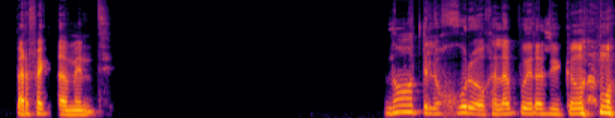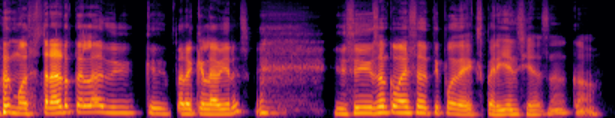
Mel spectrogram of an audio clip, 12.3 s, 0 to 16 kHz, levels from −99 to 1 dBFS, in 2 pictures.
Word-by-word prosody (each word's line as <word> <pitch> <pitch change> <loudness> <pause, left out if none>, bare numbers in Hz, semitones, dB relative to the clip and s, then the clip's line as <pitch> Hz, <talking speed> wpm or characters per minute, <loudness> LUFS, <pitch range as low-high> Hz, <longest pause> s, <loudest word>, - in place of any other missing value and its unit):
perfectamente. 140 -3 0 2.7
No, 205 +5 -1
te 190 -2 -3
lo 155 0 -6
juro, 175 -2 0
ojalá 150 +3 -2
pudiera 155 -3 0
así 150 -2 -6
como 160 +3 +1
mo 180 -4 +5
mostrártela 175 +4 +4
así 180 -2 -6
que 160 -3 -5
para 155 -1 +3
que 155 - -1
la 145 -1 +4
vieras. 185 +10 -2 0.8
Y 155 -4 -5
sí, 175 +3 0
son 185 +1 +4
como 190 -1 +2
ese 180 0 +1
tipo 170 -2 -4
de 135 - +2
experiencias, 135 0 -4
¿no? 90 +3 -10
Como. 150 +9 -12
160 Hz, 130 wpm, -21 LUFS, 145-180 Hz, 2.7 s, mo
